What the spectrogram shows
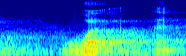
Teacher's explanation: Huruf yang makhraj dia kena dua bibir mulut kita muncung. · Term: huruf waw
